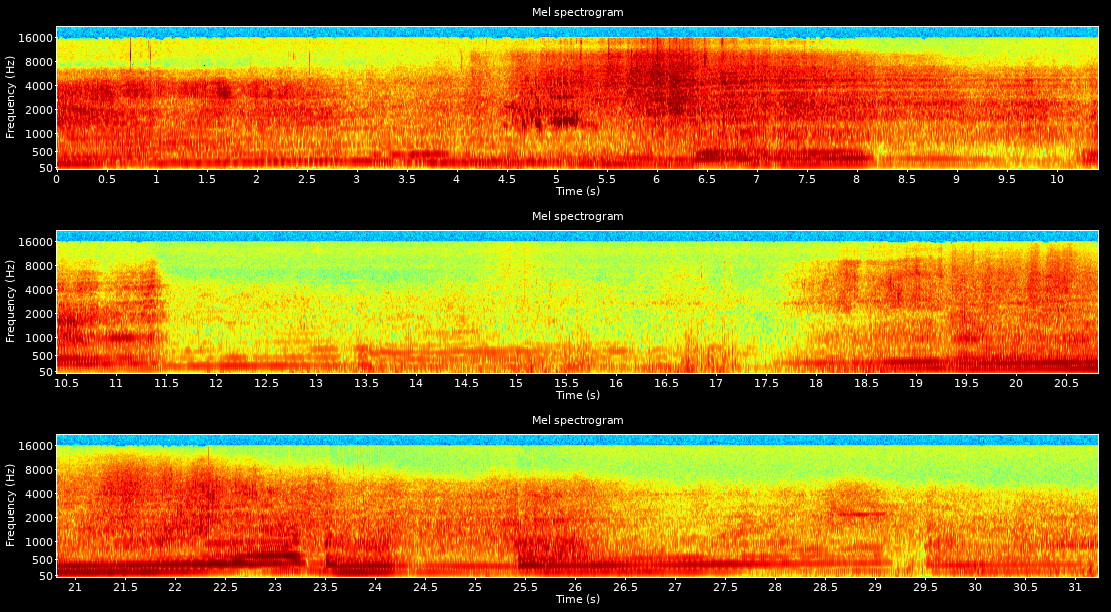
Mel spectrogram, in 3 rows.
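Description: Škoda 130 RS race car's four-cylinder engine revving hard through the gears from the start, its pitch climbing and dropping back at each shift, over and over. Tyres squeal as the car slides through corners.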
